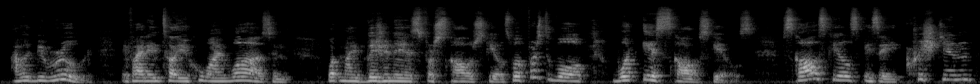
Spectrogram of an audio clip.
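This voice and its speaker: High-voiced, emphatic Guyanese man in echoey room. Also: fairly bright tone, recorded from a distance. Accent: slight Guyanese. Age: middle-aged. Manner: formal, emphatic preacher-like delivery. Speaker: school founder and reverend. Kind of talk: earnest promotional address to camera.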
